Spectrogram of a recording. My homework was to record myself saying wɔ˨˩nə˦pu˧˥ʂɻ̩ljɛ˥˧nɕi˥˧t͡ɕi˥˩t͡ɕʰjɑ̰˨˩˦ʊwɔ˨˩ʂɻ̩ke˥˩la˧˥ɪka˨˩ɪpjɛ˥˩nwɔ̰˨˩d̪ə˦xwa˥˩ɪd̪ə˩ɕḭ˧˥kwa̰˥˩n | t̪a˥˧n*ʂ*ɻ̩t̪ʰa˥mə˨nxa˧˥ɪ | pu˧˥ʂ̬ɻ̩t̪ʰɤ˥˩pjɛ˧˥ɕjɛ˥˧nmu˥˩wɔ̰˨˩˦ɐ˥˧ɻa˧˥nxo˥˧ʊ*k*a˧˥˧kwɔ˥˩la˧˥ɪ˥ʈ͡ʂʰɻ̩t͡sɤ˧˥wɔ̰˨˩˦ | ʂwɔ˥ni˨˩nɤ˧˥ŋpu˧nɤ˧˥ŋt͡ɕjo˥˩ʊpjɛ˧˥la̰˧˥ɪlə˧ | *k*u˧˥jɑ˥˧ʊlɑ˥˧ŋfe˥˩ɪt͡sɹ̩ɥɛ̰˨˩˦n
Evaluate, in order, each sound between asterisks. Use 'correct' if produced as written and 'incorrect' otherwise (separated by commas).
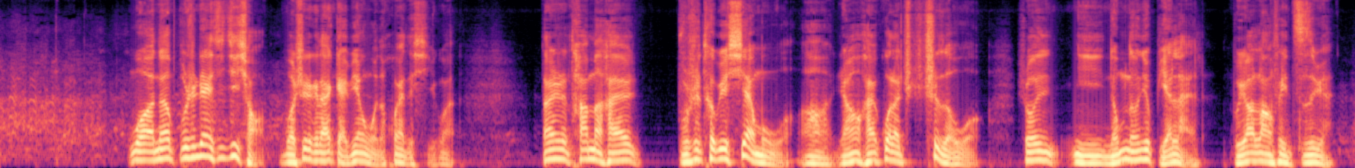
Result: correct, incorrect, incorrect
